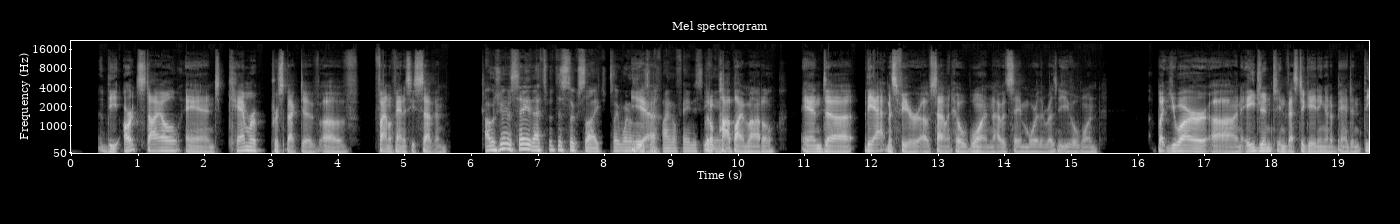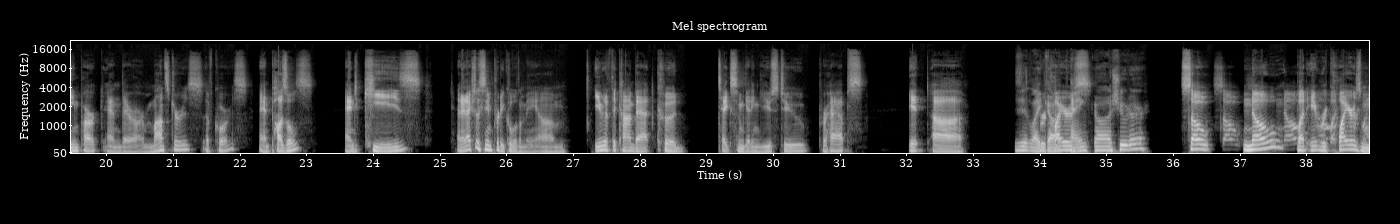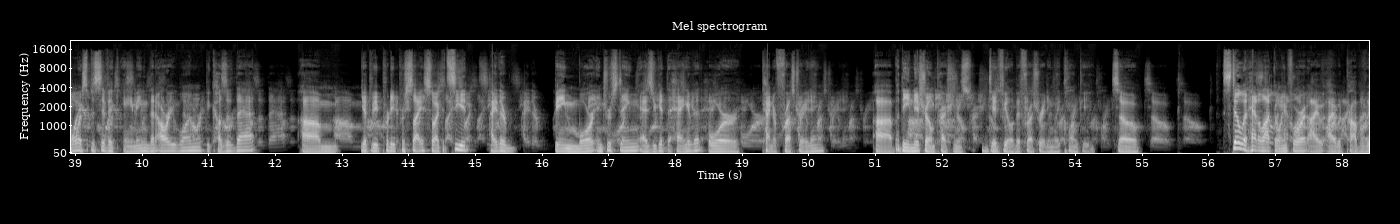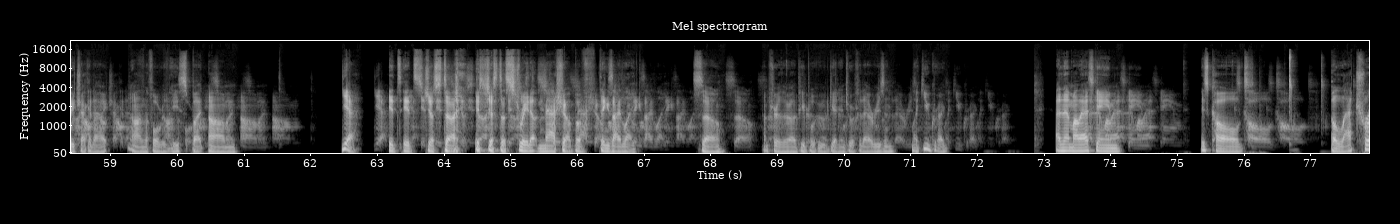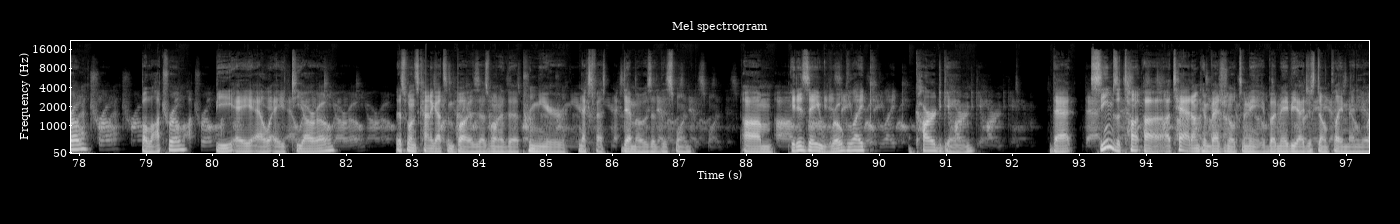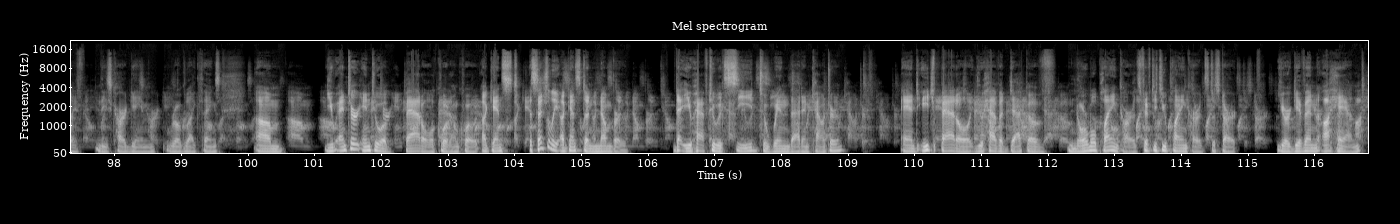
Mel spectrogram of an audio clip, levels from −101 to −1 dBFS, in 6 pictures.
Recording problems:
echo of what is said; noticeable; from 36 s on; 480 ms later, 15 dB below the speech

